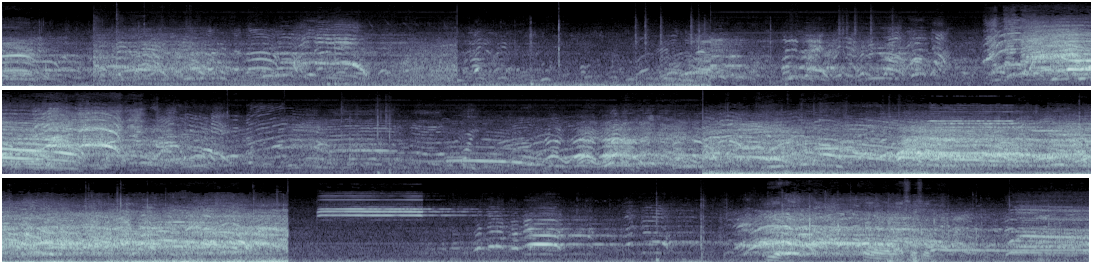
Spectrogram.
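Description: Match commentary: a man's voice talking continuously over stadium crowd noise. Voice and crowd grow louder for about seven seconds past the middle, then drop off abruptly.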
